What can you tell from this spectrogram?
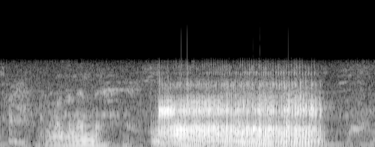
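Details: Gus, an old Bulldog, too loud to sleep upstairs; a brief low grumble, then a long loud harsh rattling snore through nose and throat: snoring in a flat-faced dog.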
